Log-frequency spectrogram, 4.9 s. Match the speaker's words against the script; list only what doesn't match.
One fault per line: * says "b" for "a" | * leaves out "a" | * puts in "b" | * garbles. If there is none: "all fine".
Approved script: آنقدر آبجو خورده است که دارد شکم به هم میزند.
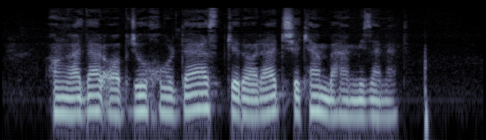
all fine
